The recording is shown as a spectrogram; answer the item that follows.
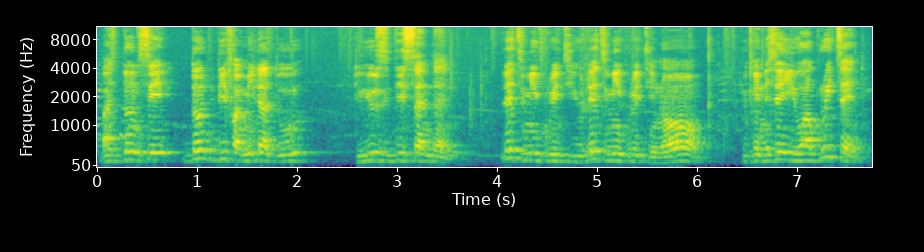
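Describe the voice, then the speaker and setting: A man teaching English in a classroom, repeating example phrases slowly and switching between French and English. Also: on the high side, faint music behind. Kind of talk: classroom lesson at a board. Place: classroom with a board. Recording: echoey room, voice from far off.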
